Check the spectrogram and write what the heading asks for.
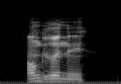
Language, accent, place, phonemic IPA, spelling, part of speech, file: French, France, Lyon, /ɑ̃.ɡʁə.ne/, engrener, verb, LL-Q150 (fra)-engrener.wav
- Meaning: 1. (of poultry) to fatten by feeding grain 2. to thresh 3. to fill with grain 4. to set in motion; to start; to begin 5. to engage or mesh (come into gear with) 6. to be caught on a slippery slope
